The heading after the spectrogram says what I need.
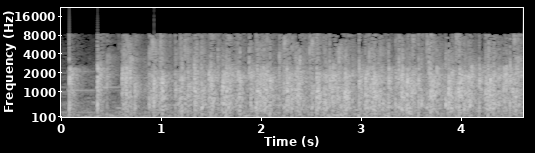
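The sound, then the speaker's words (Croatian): Audience applause at the Media Center in Belgrade after a one-hour documentary screening: a few separate claps open, then loud, dense clapping that continues evenly. “Ovim aplauzom publika u Medija centru u Beogradu otpratila je posljednje kadrove jednočasovnog dokumentarca”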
